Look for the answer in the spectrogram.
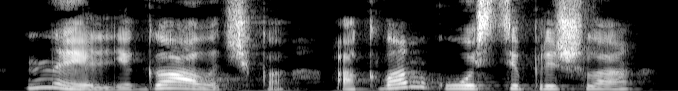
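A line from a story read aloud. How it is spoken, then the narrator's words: Cheerful old woman. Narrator (Russian): радостно сообщила им бабулька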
